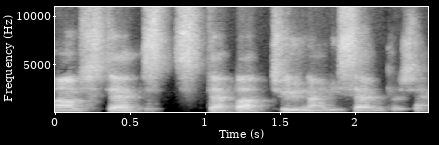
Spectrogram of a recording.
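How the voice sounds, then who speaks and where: The speaker is a man. His voice falls at a medium pitch. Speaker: business development presenter. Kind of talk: webinar presentation. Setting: online webinar. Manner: fast; animated.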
